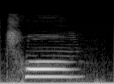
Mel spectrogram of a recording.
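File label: "chong1", Mandarin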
